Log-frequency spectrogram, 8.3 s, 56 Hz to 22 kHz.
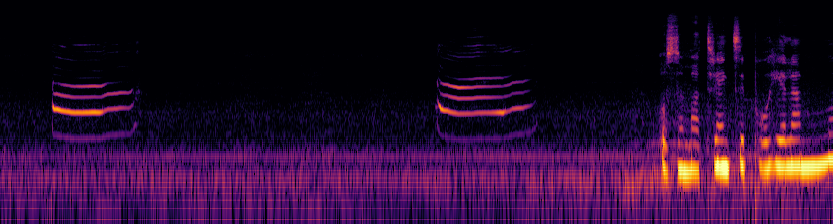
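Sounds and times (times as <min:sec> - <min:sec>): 
domestic cat meowing: 0:00.5 - 0:01.5, 0:04.4 - 0:05.4
speech: 0:06.6 - 0:08.3.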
